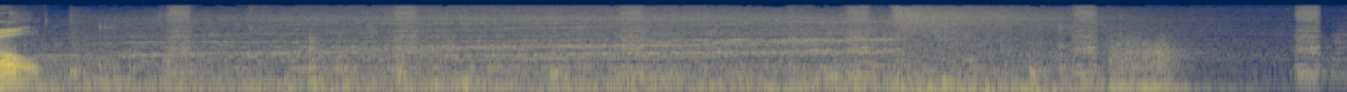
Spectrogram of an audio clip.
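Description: A spaceship engine roars and rises in pitch, then cuts off.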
